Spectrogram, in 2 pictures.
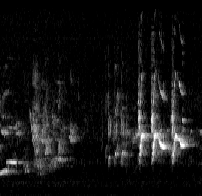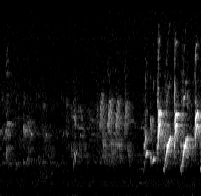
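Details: A parva goldfinch sings in short bursts: a brief twitter at the start, a bright tinkling run near the middle, a pause of soft chatter, then another rapid chirping burst at the end.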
